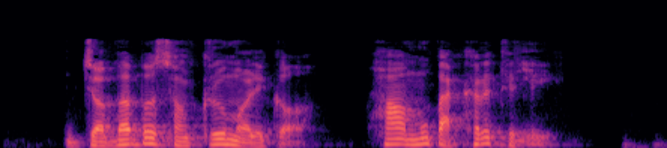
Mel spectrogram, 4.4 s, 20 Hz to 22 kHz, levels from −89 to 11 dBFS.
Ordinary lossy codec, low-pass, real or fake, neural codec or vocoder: MP3, 48 kbps; 7.2 kHz; fake; codec, 16 kHz, 4 kbps, FunCodec, trained on Chinese and English, 50 frames a second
